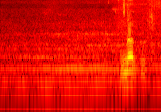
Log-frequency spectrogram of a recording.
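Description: A steady low mechanical hum with a faint even drone, unchanging throughout. A voice speaks briefly near the end.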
